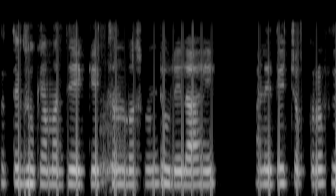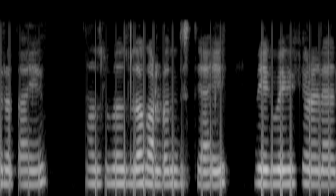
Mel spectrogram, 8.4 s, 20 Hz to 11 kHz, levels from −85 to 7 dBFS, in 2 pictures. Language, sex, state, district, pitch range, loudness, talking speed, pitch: Marathi, female, Maharashtra, Pune, 230-245 Hz, -27 LUFS, 150 wpm, 235 Hz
